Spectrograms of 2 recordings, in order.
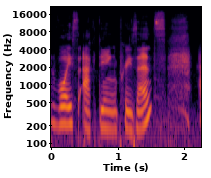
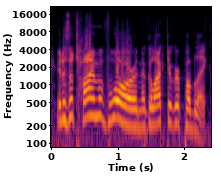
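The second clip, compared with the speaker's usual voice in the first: louder, dramatic trailer narrator; Tom Kane narrator voice; 3 semitones higher, 7 dB louder than usual. Retold or imitated. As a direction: announce it like an epic opening crawl. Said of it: "Well, that's Tom Kane".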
